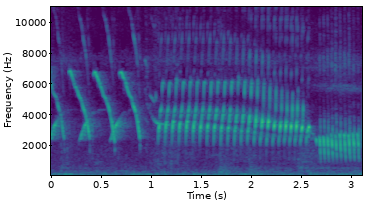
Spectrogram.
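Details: Domestic canary, a recording meant for training other canaries: four downward-swept whistled notes, then a fast even trill of high clicking notes, ending in a buzzy lower roll.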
